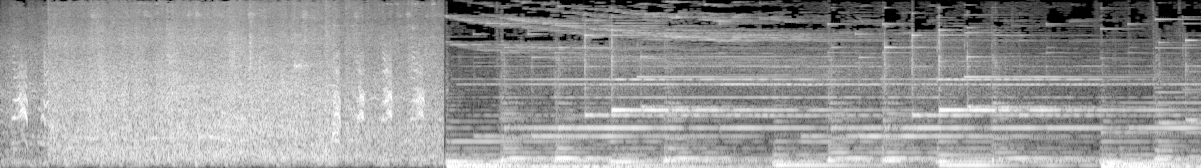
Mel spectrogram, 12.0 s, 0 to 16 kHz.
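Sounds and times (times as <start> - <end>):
fairground ride cars rattling: 0.0 - 4.5.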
